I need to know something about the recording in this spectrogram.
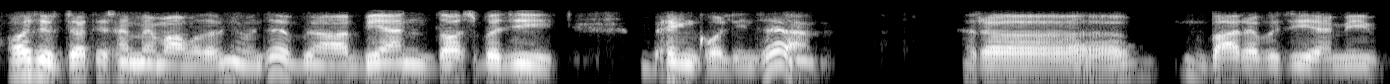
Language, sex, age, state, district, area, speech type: Nepali, male, 45-60, West Bengal, Jalpaiguri, urban, conversation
